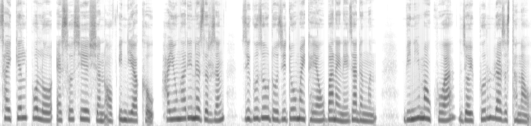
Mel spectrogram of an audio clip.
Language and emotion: Bodo, neutral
